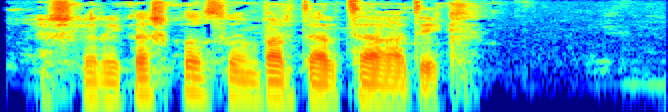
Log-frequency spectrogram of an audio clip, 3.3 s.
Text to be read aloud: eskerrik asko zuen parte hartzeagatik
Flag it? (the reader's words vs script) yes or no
no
